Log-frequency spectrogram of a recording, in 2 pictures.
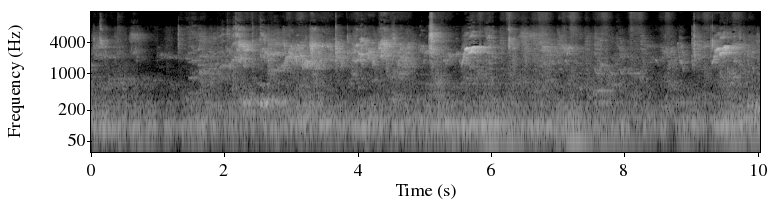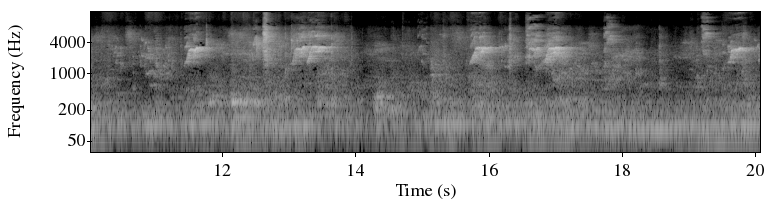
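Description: Budgerigar squawking: about ten short calls at irregular intervals, most of them in the second half, over softer chattering.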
